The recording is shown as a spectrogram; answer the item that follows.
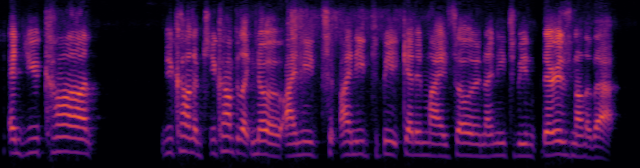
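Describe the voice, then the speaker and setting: A woman with an Australian accent at a fairly quick pace, in a dry, close sound with no echo. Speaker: MMA and Muay Thai fighter. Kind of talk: interview.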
